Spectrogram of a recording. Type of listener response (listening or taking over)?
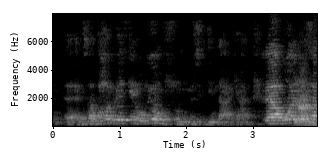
listening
